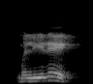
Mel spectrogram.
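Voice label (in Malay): "melirik", Malay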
